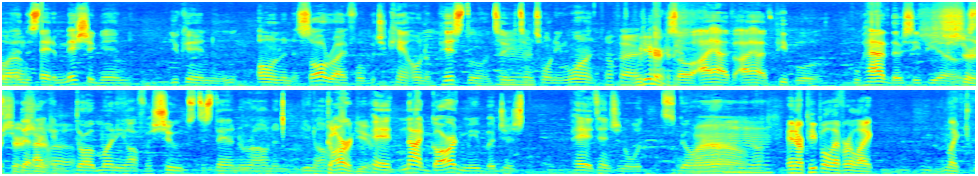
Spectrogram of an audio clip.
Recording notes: Recorded on 4/16/21 on Hollywood Blvd in Hollywood, California.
